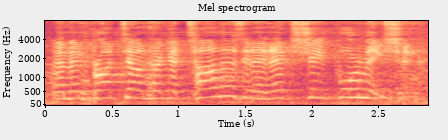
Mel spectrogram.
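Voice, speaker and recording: A man's voice: very high voice, flat delivery, brisk, very noisy. A man playing a wisecracking comic superhero, telling a parody bedtime story to a live audience in a sarcastic, theatrical, chatty way. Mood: excited, wry. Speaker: theme park character performer, storyteller. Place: outdoor theme park show with audience. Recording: roomy distant PA, loud music and crowd.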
